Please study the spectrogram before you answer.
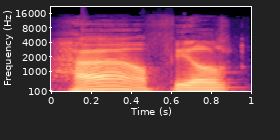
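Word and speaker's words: حافظ: Jangan hafid ya, hafiz zo. Ya, kalau orang Sunda namanya hafidin ya, Pak Hafid. Jadi Pak Hafid jadi dal di Sunda itu ya, hafid. Padahal Pak Hafil zo, tapi susah ya memang fasih itu sih ya mengucapkan. Pak Hafid kemana? Jadi jadi dal. Jadi dal, padahal bukan hafil, zo, menghafal ya, pemelihara.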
